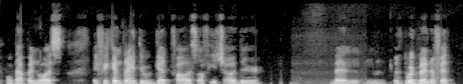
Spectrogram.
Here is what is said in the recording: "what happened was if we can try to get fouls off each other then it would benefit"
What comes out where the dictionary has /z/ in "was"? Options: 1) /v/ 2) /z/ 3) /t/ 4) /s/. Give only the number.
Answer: 4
